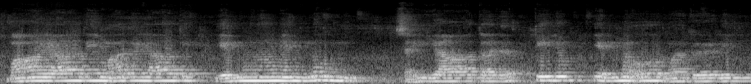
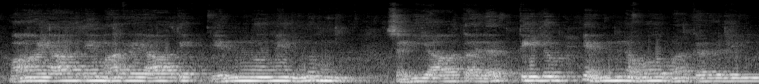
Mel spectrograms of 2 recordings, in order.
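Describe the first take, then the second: No difference in how they are said.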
